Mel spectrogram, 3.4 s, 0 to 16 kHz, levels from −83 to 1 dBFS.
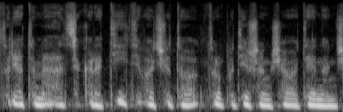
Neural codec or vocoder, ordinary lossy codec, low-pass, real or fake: none; AAC, 96 kbps; 14.4 kHz; real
